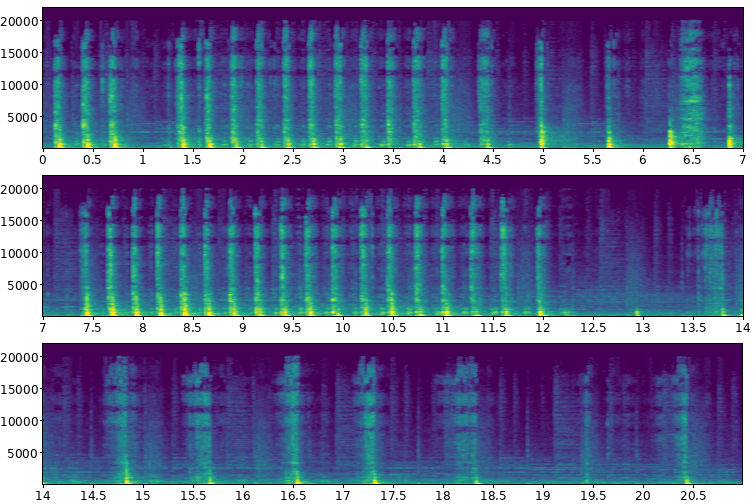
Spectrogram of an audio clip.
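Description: A knife chops cilantro, green chilies and ginger on a cutting board with steady rapid strikes that are close and distinct, then slows to sparser, spaced cuts in the second half, with no talking.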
